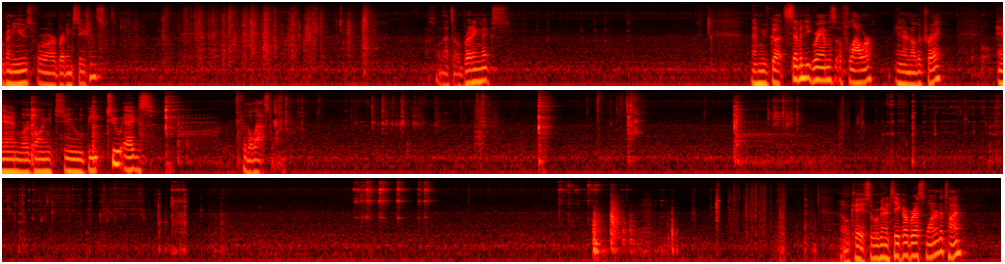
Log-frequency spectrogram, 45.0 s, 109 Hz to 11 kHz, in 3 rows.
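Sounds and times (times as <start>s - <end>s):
eggs cracking: 19.1s - 22.0s, 26.5s - 33.2s.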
